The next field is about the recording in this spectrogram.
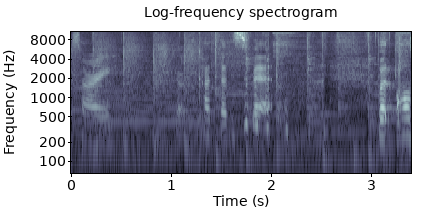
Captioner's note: laughs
